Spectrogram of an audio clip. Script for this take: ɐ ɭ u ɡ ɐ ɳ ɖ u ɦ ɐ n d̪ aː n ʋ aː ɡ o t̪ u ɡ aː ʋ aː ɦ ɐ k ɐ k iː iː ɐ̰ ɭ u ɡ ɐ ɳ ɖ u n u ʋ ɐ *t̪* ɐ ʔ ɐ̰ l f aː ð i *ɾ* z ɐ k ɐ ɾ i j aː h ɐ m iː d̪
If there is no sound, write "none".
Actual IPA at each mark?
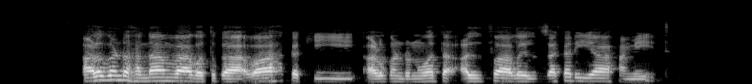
t̪, l

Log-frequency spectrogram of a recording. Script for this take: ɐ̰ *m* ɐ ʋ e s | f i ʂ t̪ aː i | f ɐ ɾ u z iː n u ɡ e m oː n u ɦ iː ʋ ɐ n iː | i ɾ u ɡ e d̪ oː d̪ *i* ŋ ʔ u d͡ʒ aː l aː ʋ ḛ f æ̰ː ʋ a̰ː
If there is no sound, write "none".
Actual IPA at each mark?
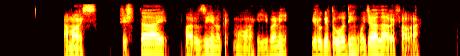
m, i

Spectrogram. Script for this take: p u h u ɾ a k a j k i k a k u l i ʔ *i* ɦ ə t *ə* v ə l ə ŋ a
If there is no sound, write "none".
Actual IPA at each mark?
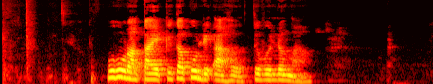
a, ə

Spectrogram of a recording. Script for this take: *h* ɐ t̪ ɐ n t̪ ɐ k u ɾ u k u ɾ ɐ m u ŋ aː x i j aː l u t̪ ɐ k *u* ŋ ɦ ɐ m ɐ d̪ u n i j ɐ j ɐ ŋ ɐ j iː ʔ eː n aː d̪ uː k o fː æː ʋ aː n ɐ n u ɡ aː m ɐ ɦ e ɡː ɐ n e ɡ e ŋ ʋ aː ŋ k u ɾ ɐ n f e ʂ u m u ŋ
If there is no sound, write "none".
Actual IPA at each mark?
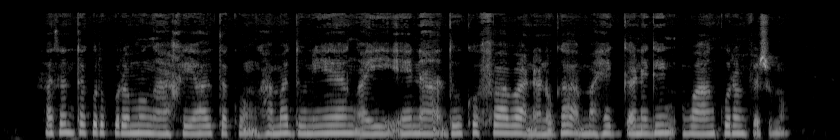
h, u

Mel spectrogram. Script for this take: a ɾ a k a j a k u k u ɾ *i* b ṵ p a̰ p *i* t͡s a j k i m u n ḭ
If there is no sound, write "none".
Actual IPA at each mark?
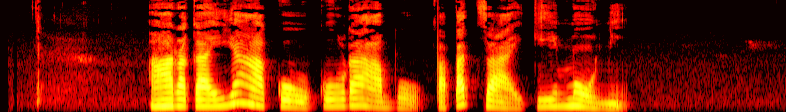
a, a

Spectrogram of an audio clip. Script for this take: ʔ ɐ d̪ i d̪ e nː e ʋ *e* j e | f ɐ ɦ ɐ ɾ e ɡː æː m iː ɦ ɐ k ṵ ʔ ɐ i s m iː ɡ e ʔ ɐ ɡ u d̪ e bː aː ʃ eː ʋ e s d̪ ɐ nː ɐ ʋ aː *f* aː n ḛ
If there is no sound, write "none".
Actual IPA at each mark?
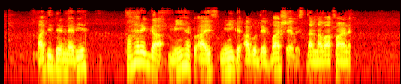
i, f

